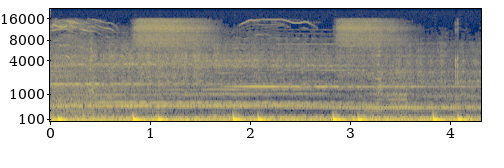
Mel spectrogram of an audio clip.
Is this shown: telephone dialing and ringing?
no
